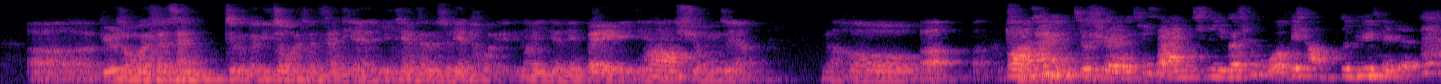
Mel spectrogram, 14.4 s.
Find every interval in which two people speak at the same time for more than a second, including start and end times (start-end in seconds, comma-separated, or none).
10.1-11.3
